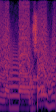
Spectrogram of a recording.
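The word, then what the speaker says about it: Labasa: नाम है लंबासा में उसको एल ए बी एस ए लिखते है लेकिन बोलते हैं लंबासा उसका मूल भाषा में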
